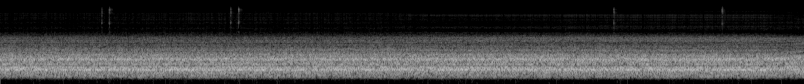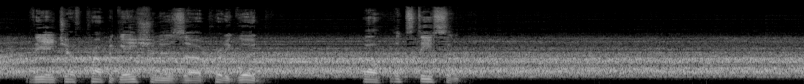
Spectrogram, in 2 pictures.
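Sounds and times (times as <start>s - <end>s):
radio static hissing: 0.0s - 16.0s.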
